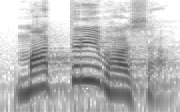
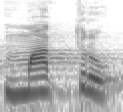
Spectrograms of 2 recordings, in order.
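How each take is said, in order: First: मातृभाषा said matribhasha, i after tr; Bihari pronunciation. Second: मातृ said slowly as matru; slow careful मातृ with ru ending; correct pronunciation. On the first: Teacher imitating the Bihari habit, matri-bhasha. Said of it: "This is not मातृभाषा". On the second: Teacher showing the correct form, slow matru. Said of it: "इसका जो pronunciation होता है". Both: Shown as a demonstration.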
